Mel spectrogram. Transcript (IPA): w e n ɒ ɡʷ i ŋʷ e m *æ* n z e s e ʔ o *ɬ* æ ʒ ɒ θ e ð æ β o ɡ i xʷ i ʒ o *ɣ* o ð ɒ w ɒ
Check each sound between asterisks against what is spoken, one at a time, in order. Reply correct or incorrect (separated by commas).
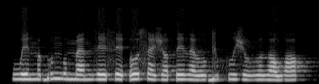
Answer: correct, incorrect, correct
